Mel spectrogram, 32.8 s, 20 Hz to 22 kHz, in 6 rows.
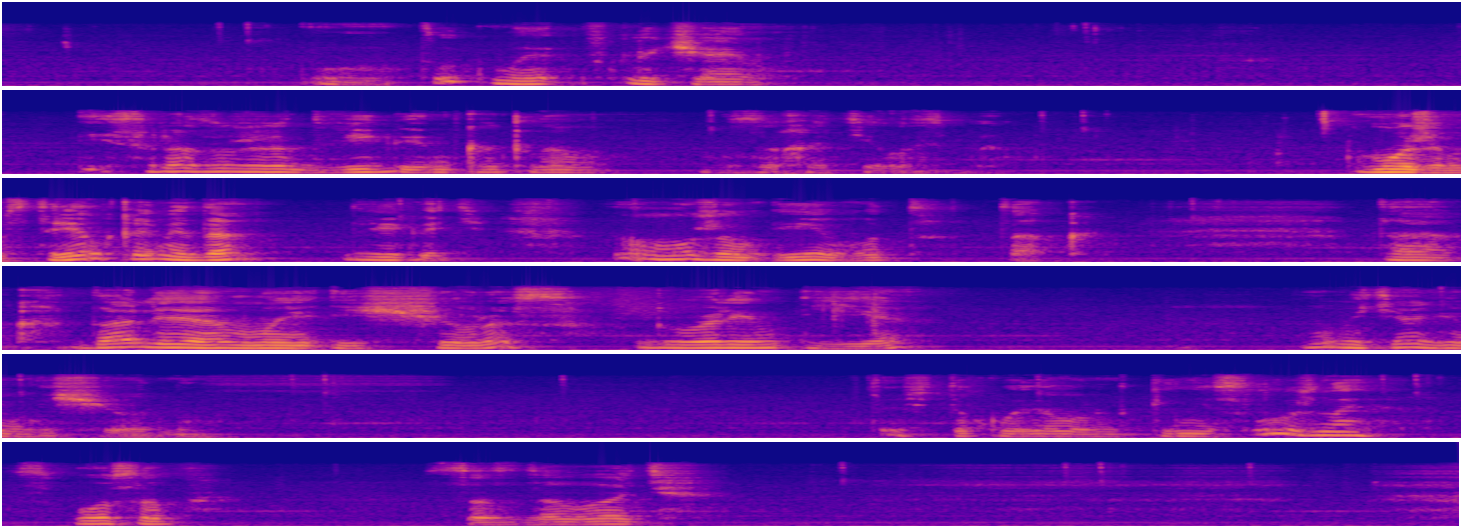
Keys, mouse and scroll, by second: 0.8 click, 4.0 click, 9.3 click, 10.7 click, 13.3 click, 19.5 e, 23.0 click, 23.9 click, 27.0 click, 27.8 click, 31.2 click, 32.0 click.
